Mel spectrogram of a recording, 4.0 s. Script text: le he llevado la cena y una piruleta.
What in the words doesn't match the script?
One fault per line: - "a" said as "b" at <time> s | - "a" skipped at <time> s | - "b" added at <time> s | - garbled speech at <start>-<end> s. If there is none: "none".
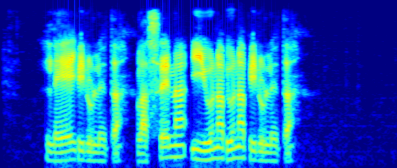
- "llevado" said as "piruleta" at 0.7 s
- "una" added at 2.3 s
